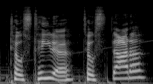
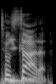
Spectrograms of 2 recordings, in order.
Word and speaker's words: tostada: Tostada. That's how you say it. Tostada.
